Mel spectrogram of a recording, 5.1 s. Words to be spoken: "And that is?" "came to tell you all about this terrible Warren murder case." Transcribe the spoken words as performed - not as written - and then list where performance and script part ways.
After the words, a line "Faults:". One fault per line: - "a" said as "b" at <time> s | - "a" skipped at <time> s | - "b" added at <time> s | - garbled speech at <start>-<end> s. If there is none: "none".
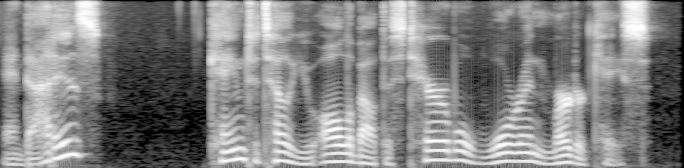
"And that is?" "came to tell you all about this terrible Warren murder case."
Faults:
none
